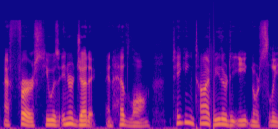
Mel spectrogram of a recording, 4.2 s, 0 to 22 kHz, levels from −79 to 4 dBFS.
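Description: At about 3.13 s there's an intermittent contact, where a loose cable or plug briefly lost connection. The speech drops out for roughly 47 ms, with crackle as the line breaks and reconnects, and faint hiss underneath until it comes back around 3.21 s.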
